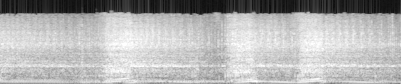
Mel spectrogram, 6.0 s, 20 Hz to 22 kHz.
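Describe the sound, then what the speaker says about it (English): Bentley 3.5-litre straight-six engine running, a smooth low idle broken by three brief revs that swell and fall back, close and fairly loud with no voices. "The low center of gravity and flexible straight-six engine immediately won over a lot of hearts."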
